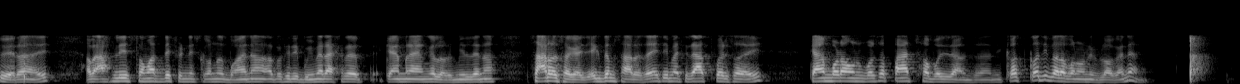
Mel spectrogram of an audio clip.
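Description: No technical faults are audible anywhere in this audio.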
